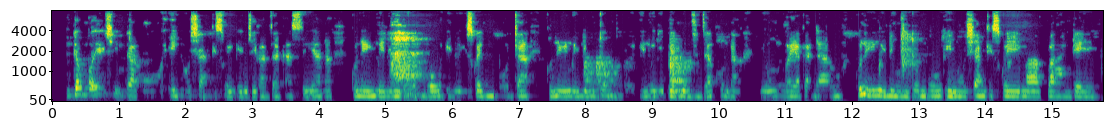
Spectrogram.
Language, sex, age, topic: Ndau, male, 36-49, health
